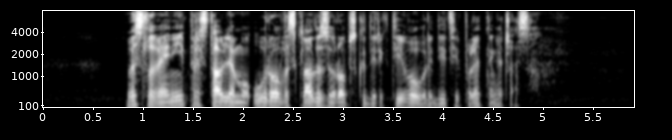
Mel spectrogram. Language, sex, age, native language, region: Slovenian, male, 18-29, Slovenian, Coastal Karst region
